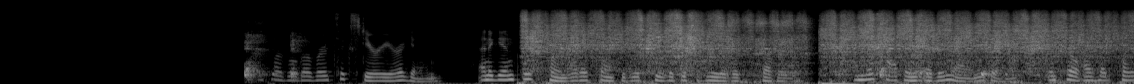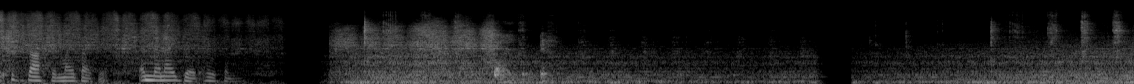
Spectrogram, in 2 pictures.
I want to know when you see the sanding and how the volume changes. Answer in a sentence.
The sanding can be heard from 5.2 to 16.3 s, getting quieter.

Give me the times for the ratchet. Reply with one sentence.
You can hear the ratchet from 14.6 to 22.6 s.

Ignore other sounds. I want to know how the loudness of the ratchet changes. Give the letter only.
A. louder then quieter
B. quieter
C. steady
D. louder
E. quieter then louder
E.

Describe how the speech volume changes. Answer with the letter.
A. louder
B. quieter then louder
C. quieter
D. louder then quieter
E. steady
E.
